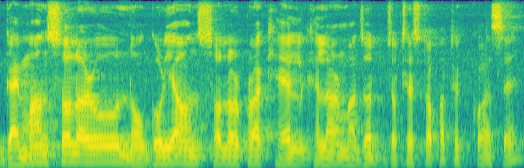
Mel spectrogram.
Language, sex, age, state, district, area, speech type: Assamese, male, 45-60, Assam, Lakhimpur, rural, spontaneous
